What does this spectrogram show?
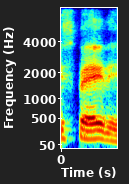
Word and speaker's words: Spady: Is it Spady? Is that how that's pronounced? Yeah, Matthew Spady.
